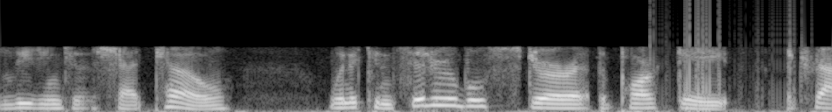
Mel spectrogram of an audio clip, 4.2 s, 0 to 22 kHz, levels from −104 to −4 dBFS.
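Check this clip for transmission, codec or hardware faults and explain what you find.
Three faults are present: a narrowband codec coloring the whole clip, two short dropouts, and a late burst of crackle.

Throughout the speech there is a buzzy, gravelly roughness, and nothing comes through above 4 kHz, so the sound is muffled and grainy. That is the GSM full-rate codec. It rebuilds the voice from a vocal-tract model driven by regularly spaced pulses, keeping only a thinned-out excitation. The coarse pulse train is what makes the voice rasp. The damage is plainly audible and fits the 13 kbps full-rate coder.

At 0.40 to 0.47 s and again at 2.90 to 2.96 s, the sound briefly freezes into a rough, metallic ring instead of moving on. These are lost GSM frames. The decoder had no good data, so it reused the settings of the last good frame. The first gap lasts about 60 ms, which points to roughly three missing frames. 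The second lasts about 40 ms, likely two frames.

From 3.25 to 4.06 s a gritty crackling tears across the speech, then stops. This is processor overload crackle. The processor repeatedly failed to deliver its audio buffers on time, and each missed deadline left a tiny hard-edged hole of silence. The holes point to very short buffers of under a millisecond each, with dozens missed in a row. Strung together over this 0.8 s stretch, they are heard as continuous crackle until the load eases.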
